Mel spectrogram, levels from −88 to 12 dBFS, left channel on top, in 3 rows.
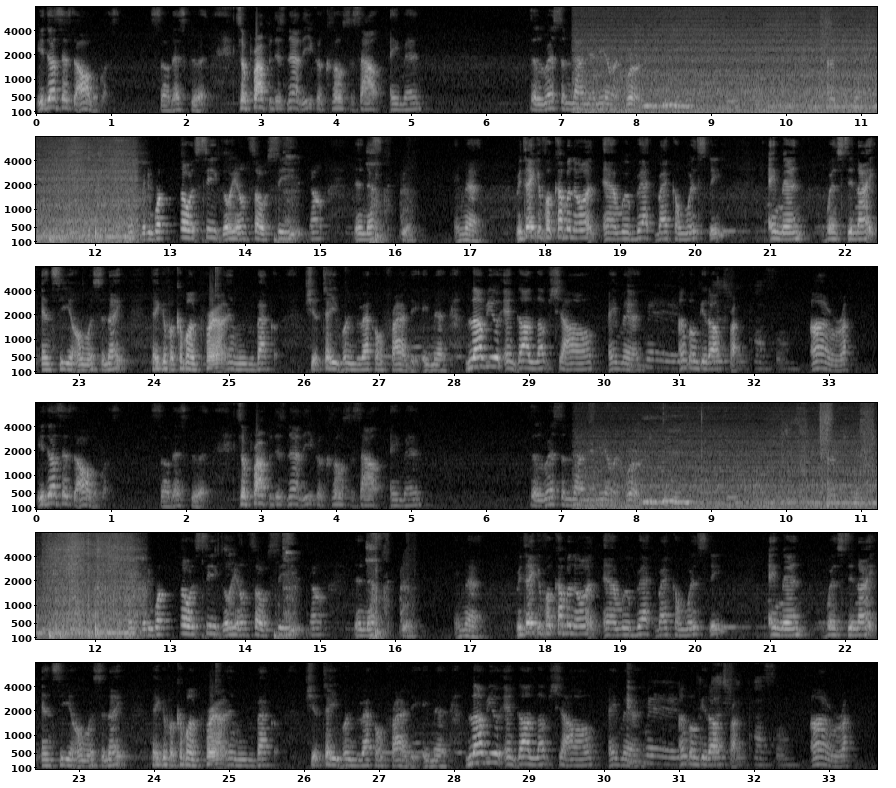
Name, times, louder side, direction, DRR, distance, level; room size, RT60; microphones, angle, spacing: voice 1, 0.0-0.8 1.7-5.1 6.6-8.1 9.2-9.4 10.5-11.0 12.3-15.0 15.5-15.7 16.1-16.3 16.8-17.2 17.6-23.6 24.0-25.5 26.0-30.5 31.0-31.8 32.7-33.2, left 3 dB, 35° left, 0.3 m, -29 dB
sound 1, 7.1-12.6, left 2 dB, 85° left, 0.6 m, -34 dB
voice 2, 8.1-8.7 9.9-10.6 11.0-12.7 14.5-14.6 15.6-15.8 16.1-16.2, right 2 dB, 75° right, 0.7 m, -33 dB
voice 3, 30.3-32.6, right 2 dB, 40° right, 0.6 m, -45 dB
5.1 x 2.1 x 3.7 m
head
